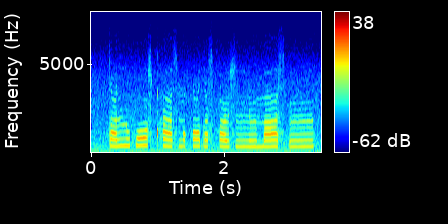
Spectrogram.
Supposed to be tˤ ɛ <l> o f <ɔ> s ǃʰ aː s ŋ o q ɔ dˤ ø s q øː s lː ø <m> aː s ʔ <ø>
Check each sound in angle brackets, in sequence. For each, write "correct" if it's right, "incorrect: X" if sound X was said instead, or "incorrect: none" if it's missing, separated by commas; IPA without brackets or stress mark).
incorrect: lː, incorrect: ɔː, correct, incorrect: øː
